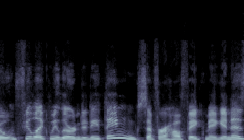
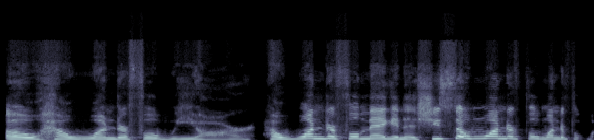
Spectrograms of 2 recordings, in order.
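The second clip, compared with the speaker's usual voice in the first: syrupy gushing; 3 semitones higher, slower than usual. Acted. Host mocking how they praise Megan, syrupy gushing. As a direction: parody sugary admiration, drawing out the praise. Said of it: "fluffy, nonsense, syrupy".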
